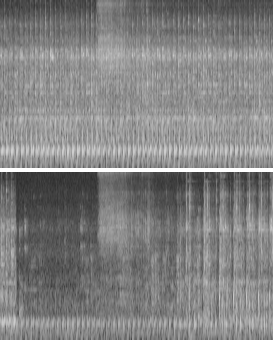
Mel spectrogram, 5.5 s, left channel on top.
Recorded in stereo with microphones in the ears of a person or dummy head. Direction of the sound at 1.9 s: 60° left (ahead or behind).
